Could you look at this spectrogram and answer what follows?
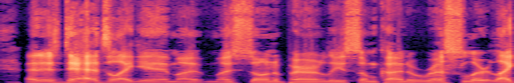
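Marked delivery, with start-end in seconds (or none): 1.0-3.7 mock flat, dull, unexcited tone. Retelling how a father introduced his son on TV: imitating a flat, unexcited tone. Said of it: "he couldn't be less exciting".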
